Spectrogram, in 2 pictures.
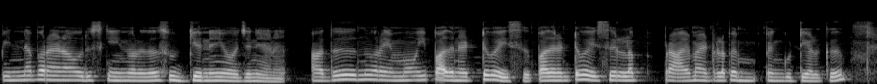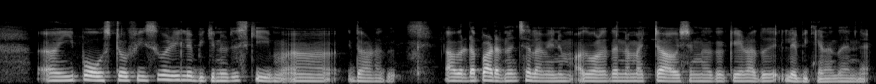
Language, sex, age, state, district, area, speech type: Malayalam, female, 18-30, Kerala, Ernakulam, rural, spontaneous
